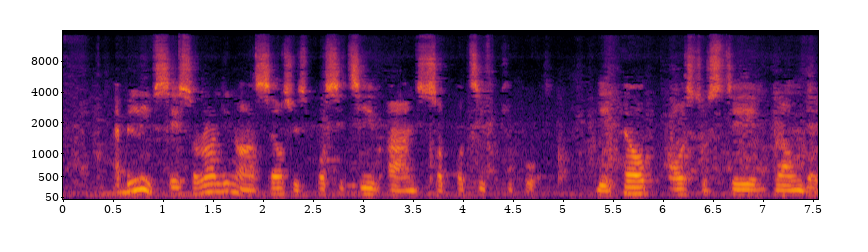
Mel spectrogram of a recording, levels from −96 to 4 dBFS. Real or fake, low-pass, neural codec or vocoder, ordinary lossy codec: real; 14.4 kHz; none; AAC, 48 kbps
